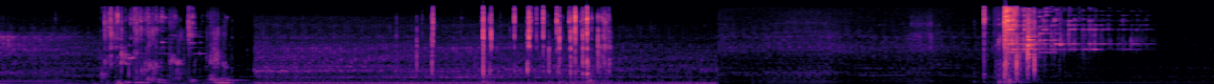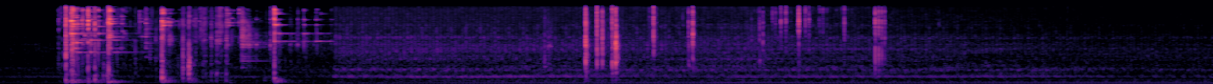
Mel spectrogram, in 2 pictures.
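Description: A car tyre rolling over brittle ceramic objects and crushing them, in a series of sharp cracks and shattering breaks. The loudest breaks come about ten and thirteen seconds in, some ringing briefly. A low engine hum runs under the first several seconds.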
